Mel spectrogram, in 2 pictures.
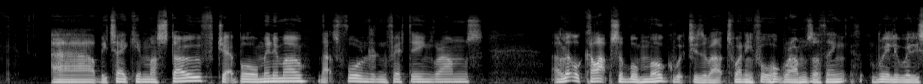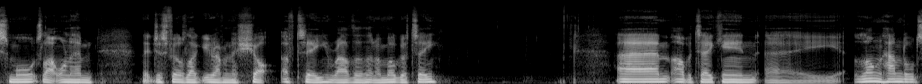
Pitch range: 100-120 Hz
